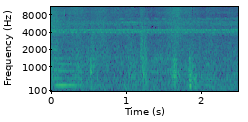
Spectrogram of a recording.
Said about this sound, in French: Arrête les sales moustiques, ils sabordent.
